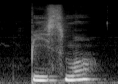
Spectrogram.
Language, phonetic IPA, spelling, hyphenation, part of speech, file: Czech, [ˈpiːsmo], písmo, pí‧s‧mo, noun, Cs-písmo.ogg
- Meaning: 1. font 2. script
